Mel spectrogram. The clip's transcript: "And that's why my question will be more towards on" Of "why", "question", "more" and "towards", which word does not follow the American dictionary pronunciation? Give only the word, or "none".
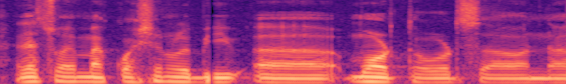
towards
